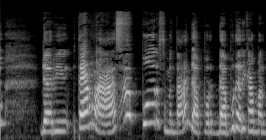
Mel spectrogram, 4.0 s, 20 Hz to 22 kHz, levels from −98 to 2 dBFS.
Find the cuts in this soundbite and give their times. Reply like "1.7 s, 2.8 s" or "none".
1.9 s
